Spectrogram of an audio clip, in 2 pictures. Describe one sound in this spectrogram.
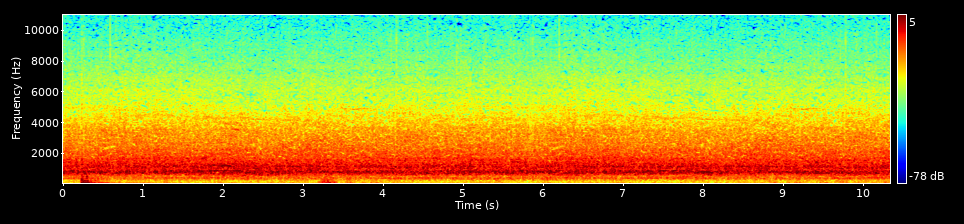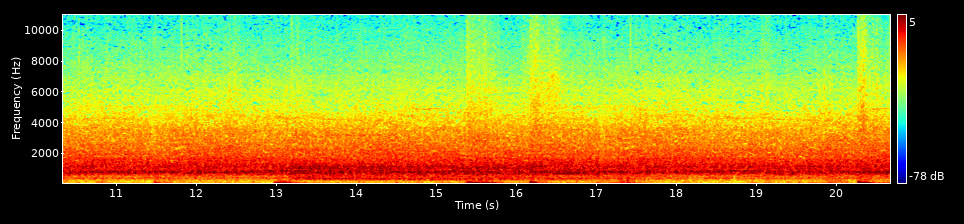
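A large arena crowd roars and cheers steadily.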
